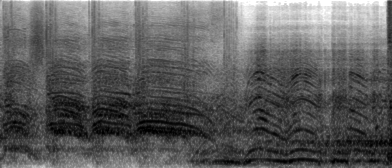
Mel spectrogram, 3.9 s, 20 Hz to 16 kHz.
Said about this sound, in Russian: Ну а теперь все вместе давайте позовем Деда Мороза! Нет, нам надо кричать очень дружно! 3, 4! Еще! Слышу, слышу!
